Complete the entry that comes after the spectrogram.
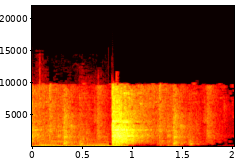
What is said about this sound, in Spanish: frente a una mesa con una pila de platos encima que sin dudar empecé a romper contra el suelo a pesar de mi apellido italiano, rompí uno tras otro como un griego más.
